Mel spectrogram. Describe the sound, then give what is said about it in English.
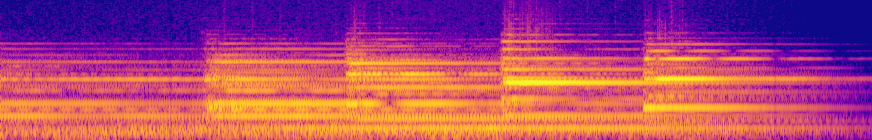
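The large historic bells of Albany City Hall ring in a slow, stately sequence, four distinct strikes about a second apart, each leaving a rich, sustained resonance that layers over the last before fading; no voices. “The historic bells of Albany City Hall return us to Albany Street, a public affairs presentation of Albany Broadcasting.”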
